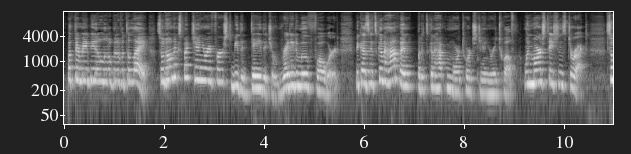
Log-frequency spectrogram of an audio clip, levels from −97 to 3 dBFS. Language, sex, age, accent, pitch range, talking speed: English, female, 30-49, American, 230-325 Hz, 230 wpm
